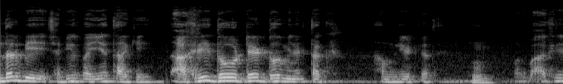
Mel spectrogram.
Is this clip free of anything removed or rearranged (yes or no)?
no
